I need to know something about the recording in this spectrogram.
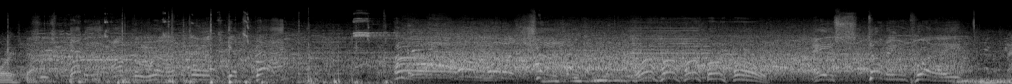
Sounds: basketball bounce

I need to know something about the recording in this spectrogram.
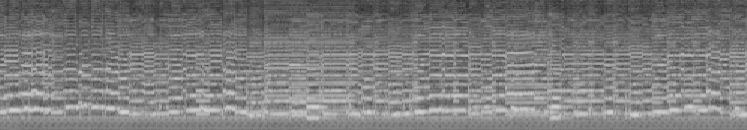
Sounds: music
fiddle
musical instrument

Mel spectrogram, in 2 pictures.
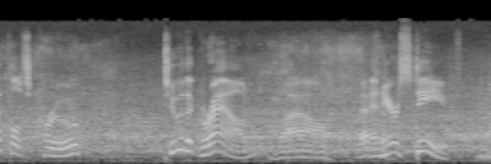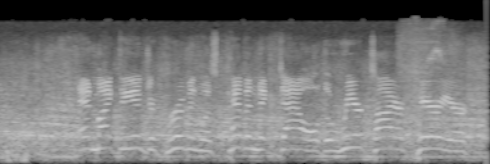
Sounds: speech
vehicle
motor vehicle (road)
car

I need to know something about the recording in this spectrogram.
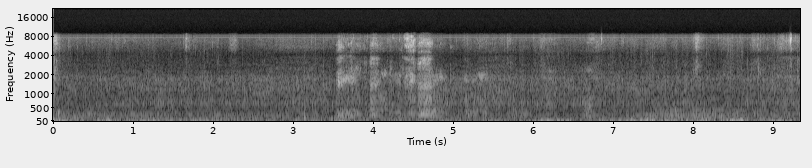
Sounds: dog
pets
animal

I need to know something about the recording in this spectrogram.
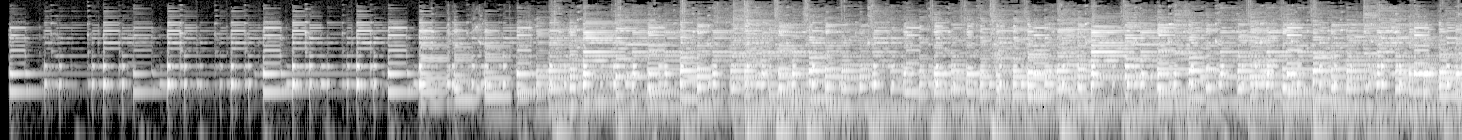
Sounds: music
mandolin

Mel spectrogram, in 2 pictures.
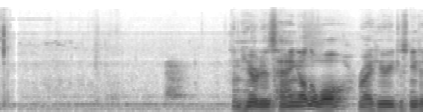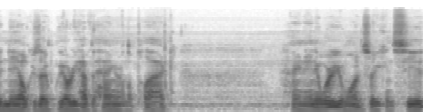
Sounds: speech

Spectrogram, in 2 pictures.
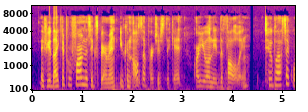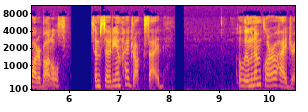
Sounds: speech

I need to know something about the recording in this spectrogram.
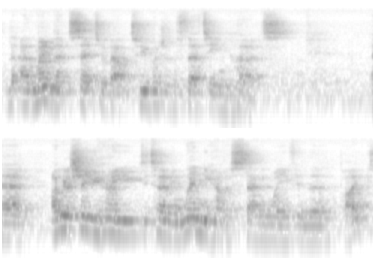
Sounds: speech

